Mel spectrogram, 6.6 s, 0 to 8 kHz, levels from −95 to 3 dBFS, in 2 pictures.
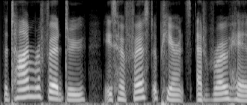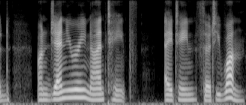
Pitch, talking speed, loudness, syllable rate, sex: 170 Hz, 155 wpm, -20 LUFS, 5.2 syllables/s, female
